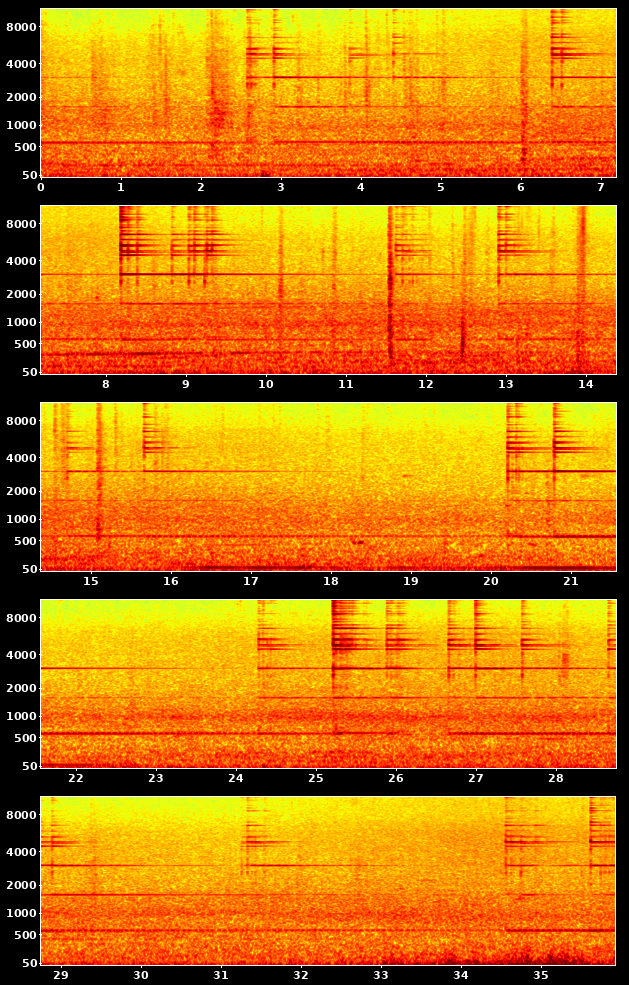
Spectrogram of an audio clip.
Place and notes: Berlin, Gardens of the World, Korean Garden - gate bell
a small bell/wind chime ringing at one of the gates in Korean Garden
